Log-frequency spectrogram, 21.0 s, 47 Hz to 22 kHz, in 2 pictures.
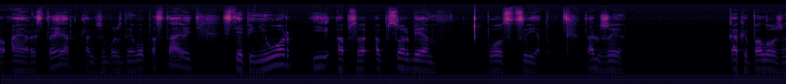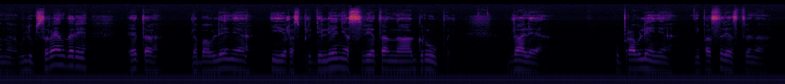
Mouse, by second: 17.2-19.1 drag, 20.6-20.9 drag.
